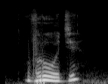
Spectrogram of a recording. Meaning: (preposition) like, such as, kind of, not unlike, similar to; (particle) as if, it seems
- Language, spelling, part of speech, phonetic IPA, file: Russian, вроде, preposition / particle, [ˈvrodʲe], Ru-вроде.ogg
